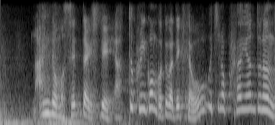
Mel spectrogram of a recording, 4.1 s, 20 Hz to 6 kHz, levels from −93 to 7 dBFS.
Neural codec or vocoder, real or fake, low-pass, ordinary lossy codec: codec, 16 kHz, 1 kbps, X-Codec, WavLM features, trained on Multilingual LibriSpeech; fake; 5.4 kHz; Opus, 24 kbps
